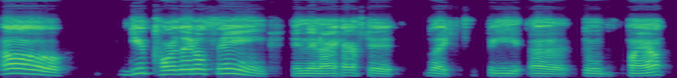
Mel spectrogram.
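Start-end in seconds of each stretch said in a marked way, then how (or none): 0.1-2.8 high, drawn-out cooing sympathy; mock pity. Passerby pitying a crying clown, mock pity. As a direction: coo over a poor hurt thing. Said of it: "somebody comes up and it's like".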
